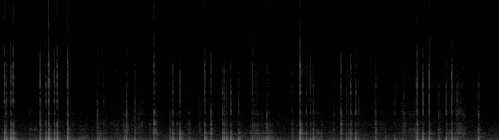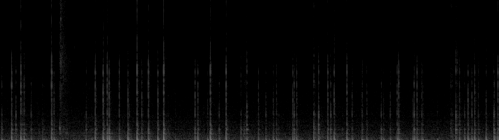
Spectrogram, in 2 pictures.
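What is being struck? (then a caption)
Wooden butcher-block tabletop. Dark-painted nail tips of both hands tap and scratch a solid light-wood butcher-block tabletop. Dense, quick, dry wooden taps and scrapes, mostly low and warm, run steadily for the whole stretch with a faint background hum.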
